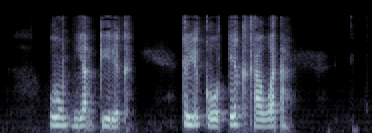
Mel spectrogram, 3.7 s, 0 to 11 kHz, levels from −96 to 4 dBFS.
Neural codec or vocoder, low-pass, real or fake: codec, 16 kHz, 2 kbps, X-Codec, WavLM features, trained on Multilingual LibriSpeech; 7.2 kHz; fake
